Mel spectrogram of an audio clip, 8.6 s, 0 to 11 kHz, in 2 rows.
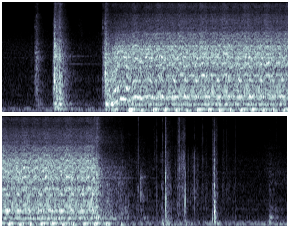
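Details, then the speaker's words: John Deere 3020 LP tractor with new head: even starter cranking about a turn and a half per second, never catching; a stuck LP regulator valve keeps fuel from getting through. "boy it almost wants to run stay alive girl it's like having chokes right now so I don't yet when I unchoke it then it ties hmm"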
